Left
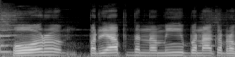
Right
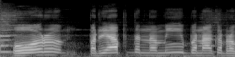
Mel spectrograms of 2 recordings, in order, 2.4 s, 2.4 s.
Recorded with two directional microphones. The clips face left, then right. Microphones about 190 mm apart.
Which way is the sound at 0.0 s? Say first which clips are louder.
Left 6 dB; 15° left (ahead or behind).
